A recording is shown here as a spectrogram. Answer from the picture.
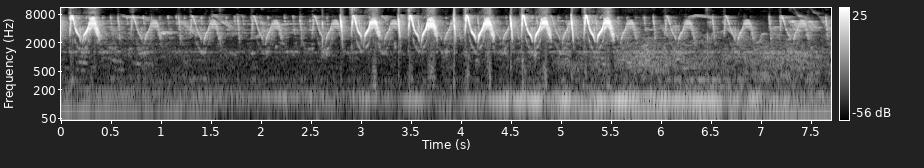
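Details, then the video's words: Bar-winged Prinia (ciblek gunung) singing, used to prompt birds to sing more: opening high notes, a lull, then a loud rhythmic series of sharp swooping chirps that fades toward the end over a low background hum. "ciblek gunung mana yang gak tergoda ikut berbunyi"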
